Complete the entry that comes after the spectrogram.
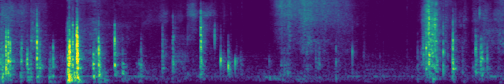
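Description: Long nails scratch and tap across the pages of an open glossy paper magazine in a quick run of short, crisp clicks and scrapes. A page is then turned with a soft, breathy rush of crinkling paper, followed by a brighter crackle and a few more light taps. The sound is quiet and dry throughout, with almost no ring.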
